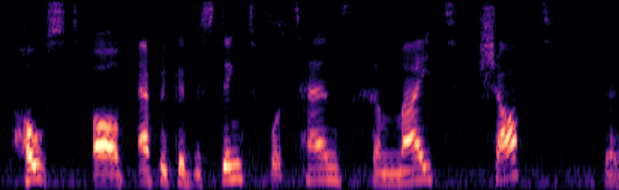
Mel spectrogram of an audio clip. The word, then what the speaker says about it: Gemeinschaft: And he is the host of Africa Distinct for Gemeinschaft. Did I say it right? Yeah. Gemeinschaft in Belgium.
